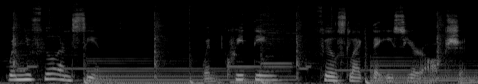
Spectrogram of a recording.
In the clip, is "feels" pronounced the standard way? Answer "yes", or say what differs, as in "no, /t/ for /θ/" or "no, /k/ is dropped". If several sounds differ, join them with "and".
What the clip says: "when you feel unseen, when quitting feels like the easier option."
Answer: no, /s/ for /z/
